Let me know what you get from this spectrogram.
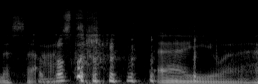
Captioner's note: laughter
